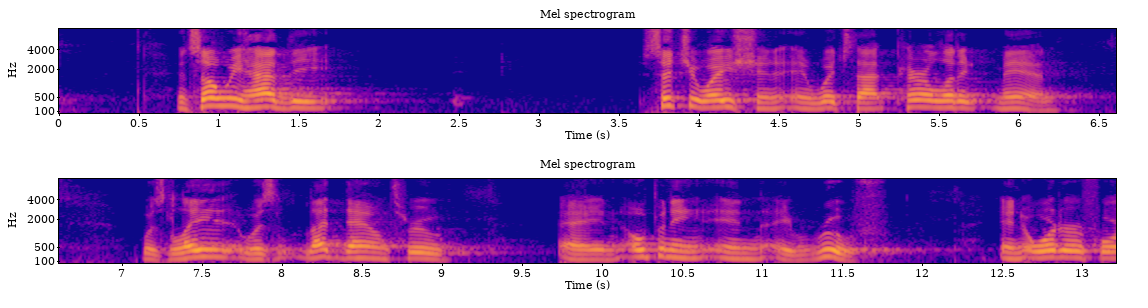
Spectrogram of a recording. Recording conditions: large echoing room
